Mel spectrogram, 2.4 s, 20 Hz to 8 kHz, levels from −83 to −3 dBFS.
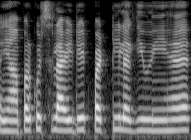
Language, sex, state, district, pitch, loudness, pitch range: Hindi, female, Chhattisgarh, Bastar, 235 Hz, -18 LUFS, 230-245 Hz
